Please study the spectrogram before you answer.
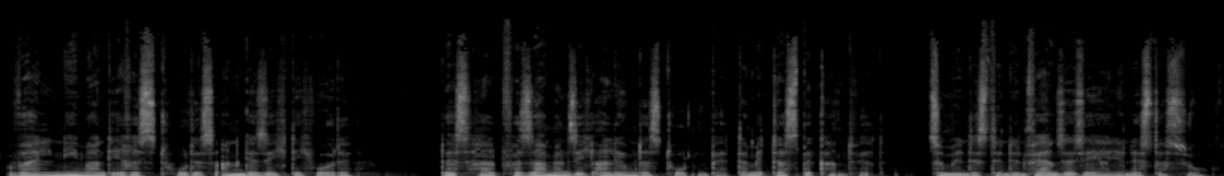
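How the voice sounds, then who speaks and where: An actress playing a grieving woman in a literary radio monologue, speaking in hushed, halting fragments. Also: sits low, creaky, breathy edge, full character voice. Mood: bleak, brooding. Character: grieving woman brooding on her dead best friend.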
